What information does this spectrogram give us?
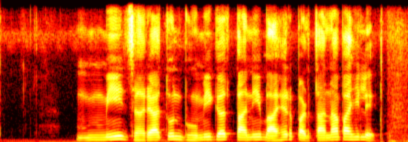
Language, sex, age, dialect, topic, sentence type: Marathi, male, 25-30, Standard Marathi, agriculture, statement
